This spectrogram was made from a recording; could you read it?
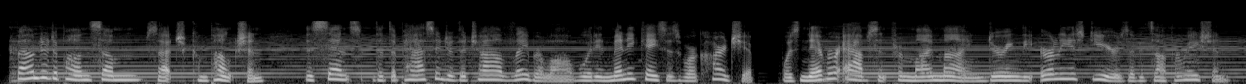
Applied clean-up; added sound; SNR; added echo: none; Bowed string instrument; 13 dB; none.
